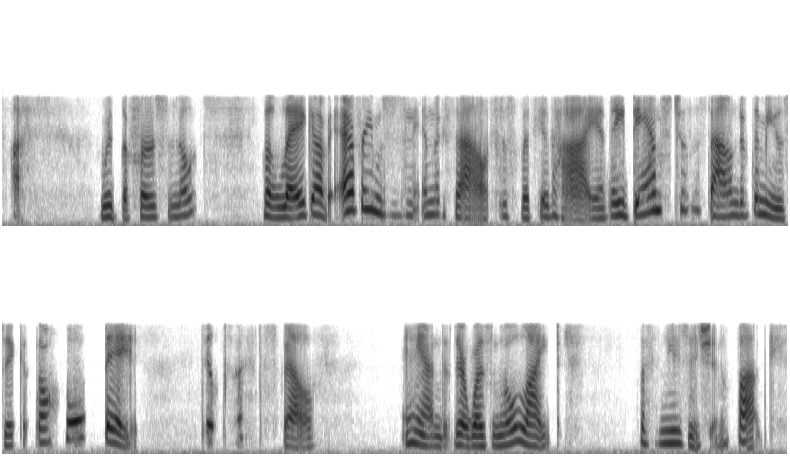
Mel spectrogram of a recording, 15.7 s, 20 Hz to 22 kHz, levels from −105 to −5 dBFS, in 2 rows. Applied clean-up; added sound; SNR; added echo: neural diffusion model UNIVERSE++.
